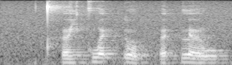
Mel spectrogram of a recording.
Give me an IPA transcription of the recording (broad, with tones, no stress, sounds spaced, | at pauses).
t̪ʰ ə˨˦ j k w ə˦˥ t̚ ɗ o˨˩ p̚ ʔ ə˦˥ t̚ l ə˧ w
